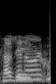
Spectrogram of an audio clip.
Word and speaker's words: CuisinArt: Michael Masci is here with us, director of entertainment for the, pronounce the name of the golf resort. Is it CusinArt? – CusinArt.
